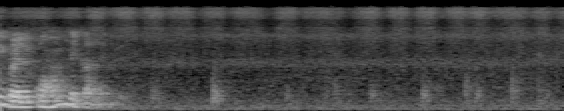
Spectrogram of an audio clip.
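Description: A cloth rubs on a chalkboard.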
